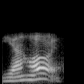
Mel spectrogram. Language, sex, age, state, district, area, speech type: Assamese, female, 30-45, Assam, Biswanath, rural, conversation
